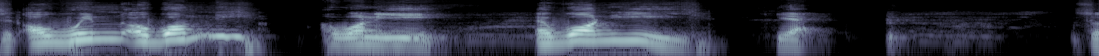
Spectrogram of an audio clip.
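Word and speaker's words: Awoniyi: Awonyi. Yeah. So it's basically like saying I want ye in Geordie. Yes, I want ye. Except missing the T out.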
